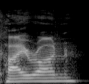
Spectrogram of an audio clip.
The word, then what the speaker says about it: Chiron: Who else you know who has a Bugatti Chiron? Actually, it's pronounced Chiron, sir.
